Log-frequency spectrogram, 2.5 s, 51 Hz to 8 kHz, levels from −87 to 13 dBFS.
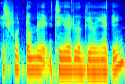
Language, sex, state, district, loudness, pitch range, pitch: Hindi, male, Chandigarh, Chandigarh, -14 LUFS, 115-130 Hz, 120 Hz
